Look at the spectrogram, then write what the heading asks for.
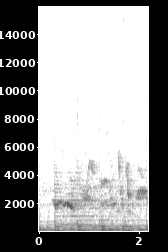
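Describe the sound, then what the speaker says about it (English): Small birds chirp and warble outdoors on a mossy spot, with several bright, short calls in quick succession at moderate distance over soft background ambience. "with the sound of birds' song"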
